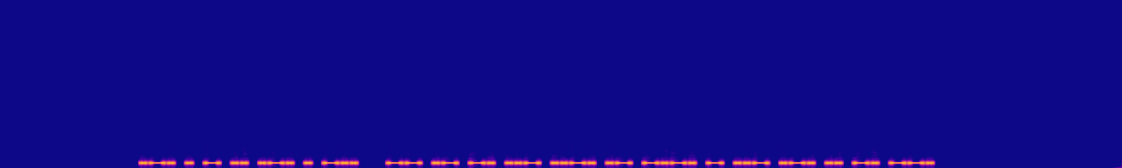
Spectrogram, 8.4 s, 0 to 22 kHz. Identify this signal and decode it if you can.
Morse code, heard as a keyed tone, about 36 wpm, 700 Hz. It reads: RETIRED MANUFACTURING
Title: Practice QSO - Exchange 3 - More Info - 35wpm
